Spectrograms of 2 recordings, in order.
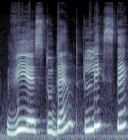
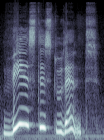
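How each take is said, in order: First: „Вие студент ли сте?“ said slowly with the pitch rising at the end; slow teaching demo, lift the end of сте; rising question tune. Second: Said in the usual way. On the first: Shown as a demonstration. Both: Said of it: "the intonation slightly goes up".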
